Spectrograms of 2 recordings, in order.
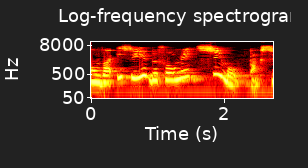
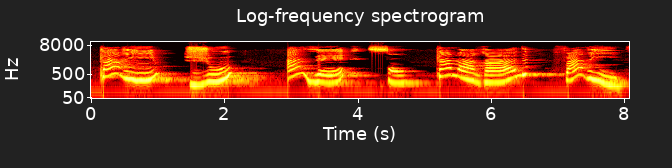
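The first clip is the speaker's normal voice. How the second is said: "Karim" très lent, syllabe par syllabe; lecture syllabée; 3 semitones higher, slower than usual. Shown as a demonstration. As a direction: lis en détachant chaque syllabe. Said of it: "syllabe par syllabe". (lecture lente syllabe par syllabe)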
